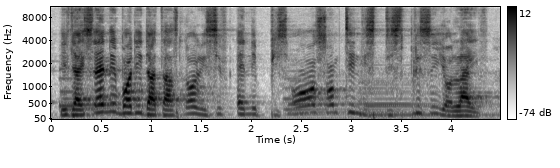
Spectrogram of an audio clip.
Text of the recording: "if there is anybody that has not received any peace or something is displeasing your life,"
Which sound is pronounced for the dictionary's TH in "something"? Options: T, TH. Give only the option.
T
